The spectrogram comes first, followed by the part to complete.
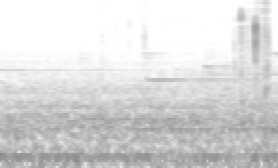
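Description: Soft music from the hotel room's lit fireworks headboard: a few single, sustained chiming notes over a steady low hum, with a couple of sharp clicks near the end.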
